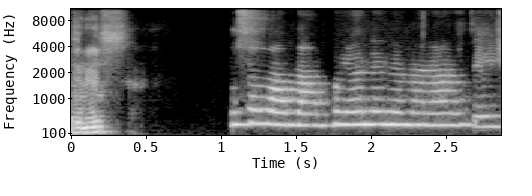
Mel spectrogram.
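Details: Young woman after surgery for sulcus vocalis, a usually congenital vocal fold defect: less breathiness, voice improved to about grade 1 or grade 0 dysphonia; improved voice after sulcus vocalis surgery, mild to no dysphonia.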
